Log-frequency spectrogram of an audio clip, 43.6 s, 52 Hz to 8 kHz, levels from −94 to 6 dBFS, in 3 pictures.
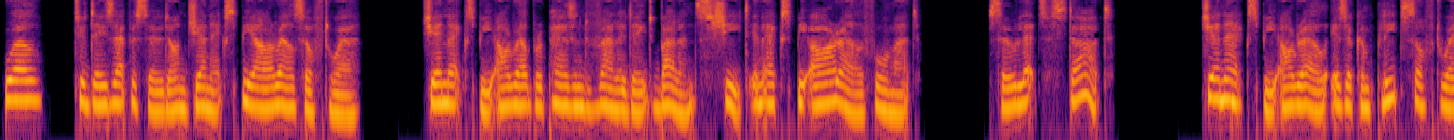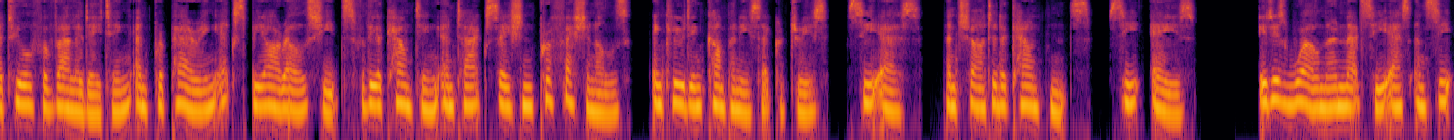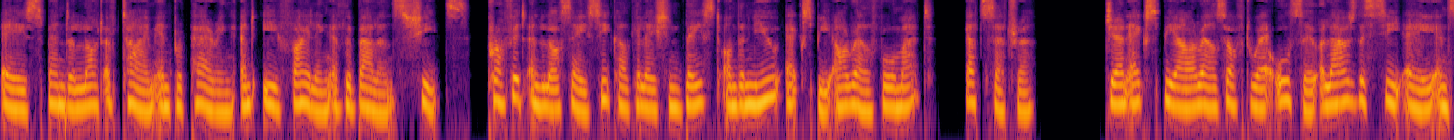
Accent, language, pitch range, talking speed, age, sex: British, English, 160-195 Hz, 115 wpm, 50-69, female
